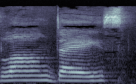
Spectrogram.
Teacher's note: Eu chego a imaginar que eu vou fazer um G aqui, eu sinto na minha laringe que eu tô formando esse G, mas eu não chego a finalizá-lo. G, g, ok? Então eu tenho long roads, long days, of sunrise to sunset.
